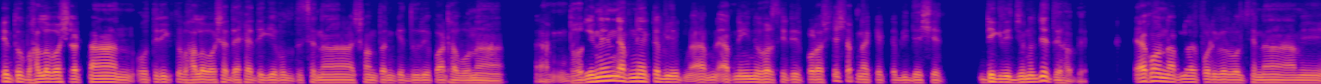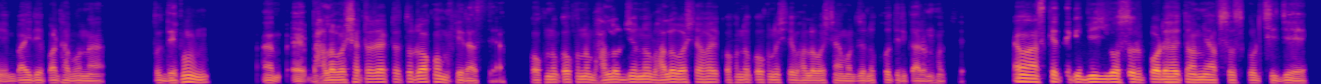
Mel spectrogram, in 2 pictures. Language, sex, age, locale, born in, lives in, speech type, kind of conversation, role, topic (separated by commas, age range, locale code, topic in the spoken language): Bengali, male, 25-29, bn-BD, Bangladesh, Bangladesh, conversation, unstructured, none, পরিবারের ভালোবাসা কি কখনও কখনও কষ্টের কারণ হতে পারে?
